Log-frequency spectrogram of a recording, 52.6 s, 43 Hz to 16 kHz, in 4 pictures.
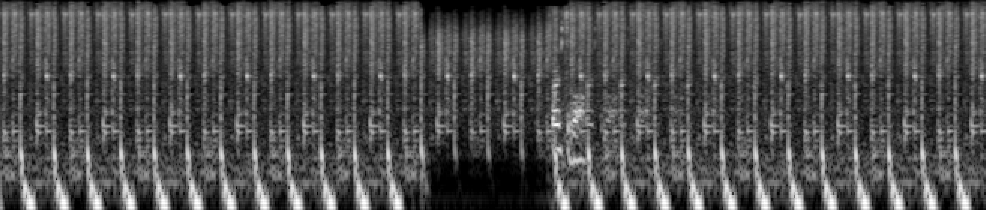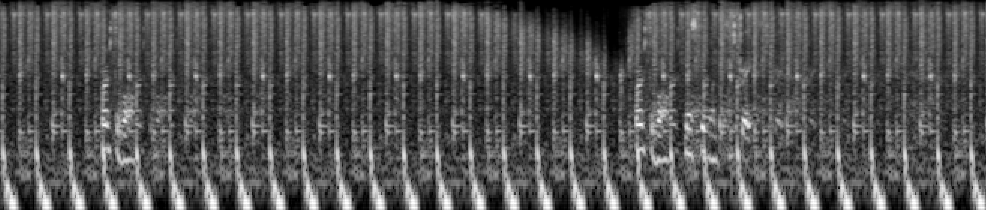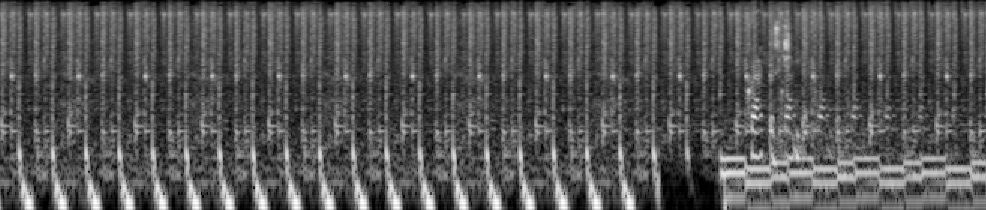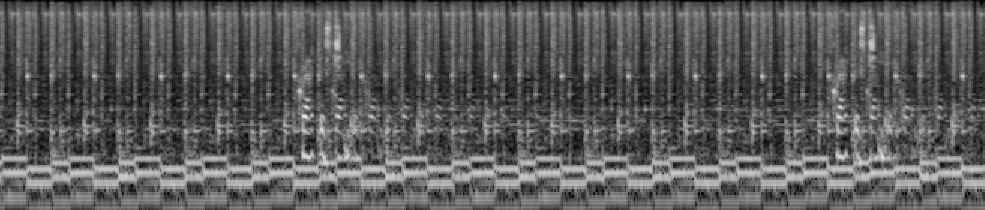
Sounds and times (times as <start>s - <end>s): Music: 0.0s - 52.5s.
